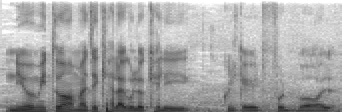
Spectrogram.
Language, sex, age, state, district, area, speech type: Bengali, male, 18-30, West Bengal, Kolkata, urban, spontaneous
